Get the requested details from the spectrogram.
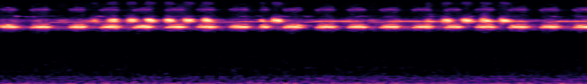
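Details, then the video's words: Crickets on an autumn night: rapid, high, bell-like pulse trains come in short bursts over an unbroken shrill insect drone. "鈴虫 夜の虫 虫が鳴く夜の雰囲気 コオロギ 秋"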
